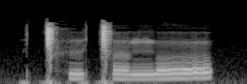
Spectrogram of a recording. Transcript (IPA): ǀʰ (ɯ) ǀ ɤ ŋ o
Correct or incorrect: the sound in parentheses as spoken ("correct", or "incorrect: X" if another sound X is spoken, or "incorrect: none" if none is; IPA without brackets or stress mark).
correct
